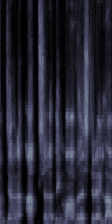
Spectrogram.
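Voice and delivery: affected, put-on British accent with a lilt. Speaker retelling his answer to a restaurant waitress, in a put-on accent. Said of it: "oh my God, I love your accent".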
